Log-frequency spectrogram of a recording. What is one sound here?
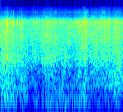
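Leaves rustle as a hand pulls at a bush.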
